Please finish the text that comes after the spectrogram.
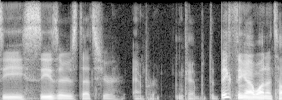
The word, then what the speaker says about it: Caesars: E Caesars.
